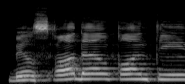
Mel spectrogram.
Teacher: را کو موٹا ادا کریں گے۔ الا من امر بصدقۃ، صاد کو موٹا ادا کریں گے، قاف کو موٹا ادا کریں گے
